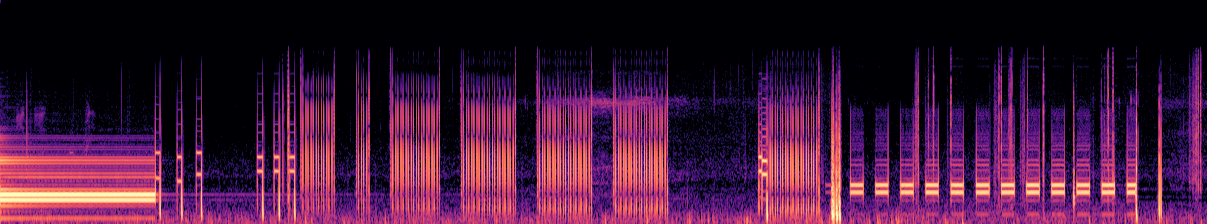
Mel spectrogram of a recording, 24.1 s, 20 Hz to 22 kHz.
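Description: Calls are dialed through an ITT Pentaconta crossbar switch in Asheboro, North Carolina, in 1986. A steady dial tone cuts off and gives way to a run of evenly spaced dialing tone bursts, followed by a repeating two-tone signal and short clicks, all moderately loud with no talking.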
